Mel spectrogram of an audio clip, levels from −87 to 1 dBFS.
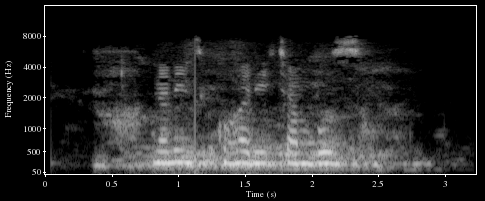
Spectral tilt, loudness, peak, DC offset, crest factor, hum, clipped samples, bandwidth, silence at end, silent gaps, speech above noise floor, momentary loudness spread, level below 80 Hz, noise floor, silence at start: -6 dB/octave; -20 LUFS; -6 dBFS; under 0.1%; 14 dB; none; under 0.1%; 7.8 kHz; 0.35 s; none; 24 dB; 18 LU; -60 dBFS; -43 dBFS; 0.35 s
